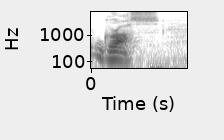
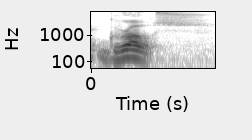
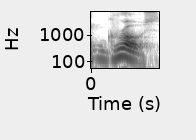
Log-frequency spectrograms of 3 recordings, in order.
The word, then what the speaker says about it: gross: A maioria das pessoas pronuncia gross, mas é gross. Ten certeza que você tá surpreso aí desse lado. É gross e não gross.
